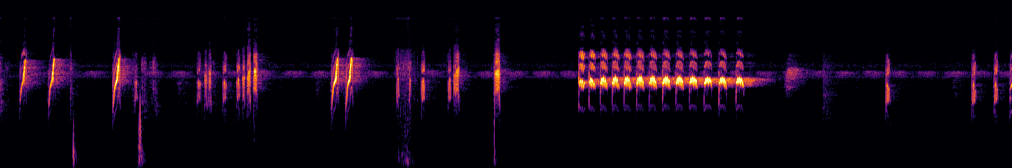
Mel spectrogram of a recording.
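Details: Female blue-winged leafbird singing to rouse males: a busy string of varied sharp chirps and slurred notes, then a long, even, rapid trill of about fourteen buzzy notes, followed by more scattered chirps.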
